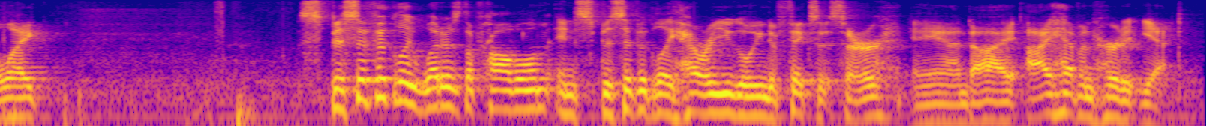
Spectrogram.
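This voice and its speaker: Guy doing casual opinion commentary, chatty but emphatic, mid pitch, bit of background noise. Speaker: commentator reacting to a news segment.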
